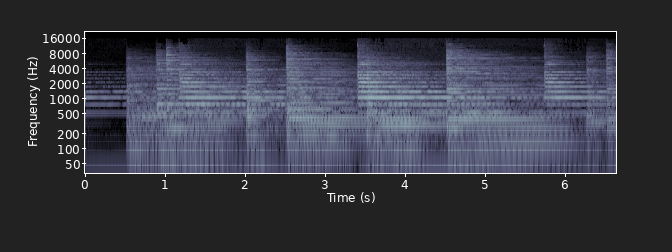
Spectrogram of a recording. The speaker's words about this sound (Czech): Mohli bychom se teď na tento zvon podívat trochu blíže z technického hlediska? Tak výška zvonu je 1,69 m, průměr dole je 205 cm, hmotnost je těch 8 tun a ladění je do C1.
